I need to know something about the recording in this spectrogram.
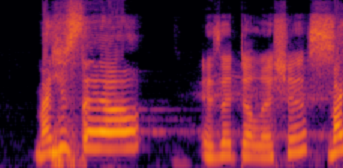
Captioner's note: speaking in foreign language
